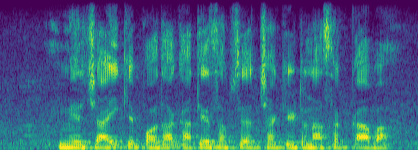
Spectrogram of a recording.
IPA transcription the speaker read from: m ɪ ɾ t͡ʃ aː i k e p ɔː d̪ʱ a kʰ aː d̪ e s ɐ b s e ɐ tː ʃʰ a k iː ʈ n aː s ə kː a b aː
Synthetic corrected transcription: m ɪ ɾ t͡ʃ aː i k e p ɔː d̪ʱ a kʰ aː t̪ e s ɐ b s e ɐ tː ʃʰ a k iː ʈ n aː s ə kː a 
